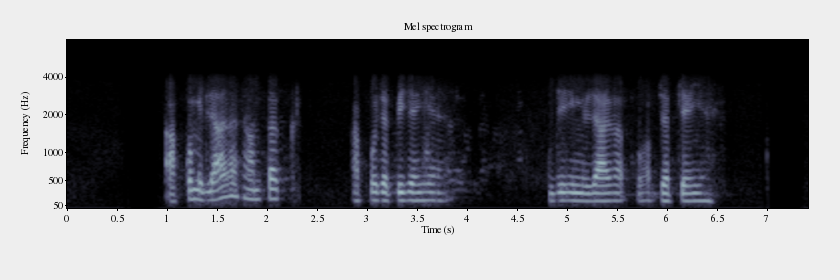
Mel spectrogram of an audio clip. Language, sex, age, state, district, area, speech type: Hindi, male, 30-45, Madhya Pradesh, Harda, urban, conversation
